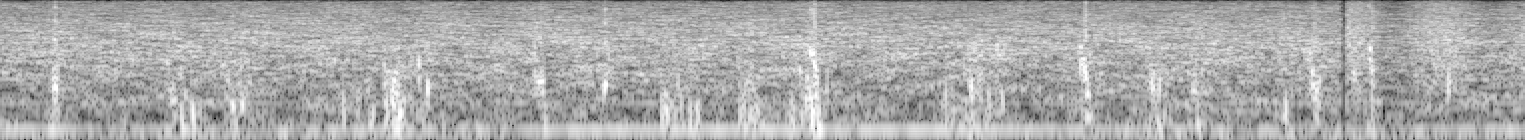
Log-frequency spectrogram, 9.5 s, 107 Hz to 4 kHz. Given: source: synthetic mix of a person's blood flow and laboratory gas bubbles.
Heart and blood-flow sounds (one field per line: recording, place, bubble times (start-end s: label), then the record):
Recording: Doppler ultrasound of blood flow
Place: subclavian vein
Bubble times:
0.27-0.40 s: bubbles
1.02-1.27 s: bubbles
1.40-1.58 s: bubbles
2.12-2.71 s: bubbles
3.32-3.42 s: bubbles
3.74-3.83 s: bubbles
4.11-4.39 s: bubbles
4.58-4.82 s: bubbles
4.92-5.29 s: bubbles
5.86-6.30 s: bubbles
6.71-6.99 s: bubbles
7.14-7.57 s: bubbles
7.96-8.08 s: bubbles
8.16-8.28 s: bubbles
8.43-8.49 s: bubbles
8.53-8.63 s: bubbles
9.03-9.09 s: bubbles
9.52-9.54 s: bubbles
From the record:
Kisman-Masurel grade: 242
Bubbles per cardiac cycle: several, 3 to 8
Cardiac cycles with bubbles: 100%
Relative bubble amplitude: moderate (0.250 to 0.450)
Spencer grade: 3 (all of the cardiac periods contain showers or single bubble signals, but not dominating or overriding the cardiac motion signals)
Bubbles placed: anywhere in the cardiac cycle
